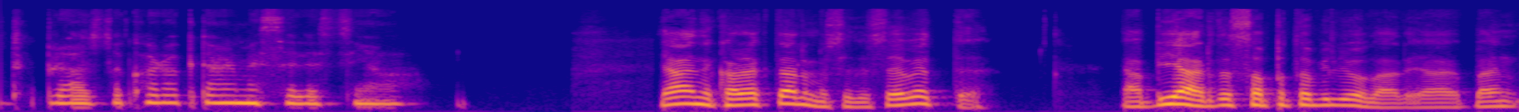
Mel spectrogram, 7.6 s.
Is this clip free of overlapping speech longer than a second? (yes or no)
yes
